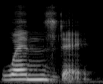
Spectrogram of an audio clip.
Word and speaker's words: Wednesday: So notice how that D, the first D there is just silent, Wednesday.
